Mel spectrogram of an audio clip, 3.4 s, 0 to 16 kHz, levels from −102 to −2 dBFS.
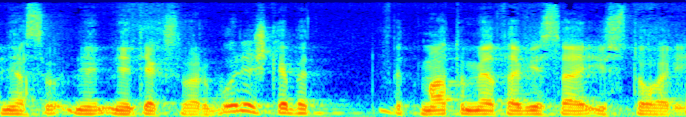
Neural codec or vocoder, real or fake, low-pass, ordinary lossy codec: none; real; 14.4 kHz; MP3, 64 kbps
